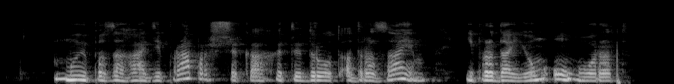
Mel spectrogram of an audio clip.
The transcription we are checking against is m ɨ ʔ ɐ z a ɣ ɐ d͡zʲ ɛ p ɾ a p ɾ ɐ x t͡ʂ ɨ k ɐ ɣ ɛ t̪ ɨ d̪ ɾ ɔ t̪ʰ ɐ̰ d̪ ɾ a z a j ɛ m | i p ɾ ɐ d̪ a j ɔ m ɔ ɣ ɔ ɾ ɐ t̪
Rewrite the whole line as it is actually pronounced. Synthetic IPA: m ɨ p ɐ z a ɣ a d͡zʲ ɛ p ɾ a p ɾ ɐ ʂ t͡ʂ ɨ k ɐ ɣ ɛ t̪ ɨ d̪ ɾ ɔ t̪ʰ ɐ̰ d̪ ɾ a z a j ɛ m | i p ɾ ɐ d̪ a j ɔ m u ɣ ɔ ɾ ɐ t̪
